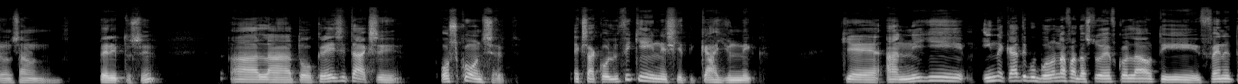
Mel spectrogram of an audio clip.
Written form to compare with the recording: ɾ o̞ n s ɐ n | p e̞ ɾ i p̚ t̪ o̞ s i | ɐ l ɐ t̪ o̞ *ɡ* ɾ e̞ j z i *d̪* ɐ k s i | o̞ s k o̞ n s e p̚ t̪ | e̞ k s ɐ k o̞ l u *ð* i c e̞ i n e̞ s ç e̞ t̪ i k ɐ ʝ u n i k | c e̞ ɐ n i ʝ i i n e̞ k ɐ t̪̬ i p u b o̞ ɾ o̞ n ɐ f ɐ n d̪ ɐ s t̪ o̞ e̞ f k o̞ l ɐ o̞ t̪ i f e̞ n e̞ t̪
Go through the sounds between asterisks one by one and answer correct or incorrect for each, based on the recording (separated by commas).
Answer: incorrect, incorrect, incorrect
